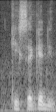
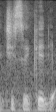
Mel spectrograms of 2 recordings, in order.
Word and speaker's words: Tshisekedi: Kisekedi te Tshisekedi.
